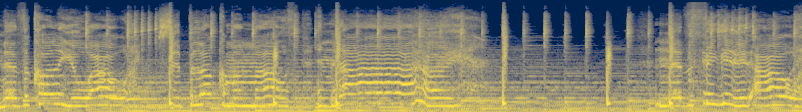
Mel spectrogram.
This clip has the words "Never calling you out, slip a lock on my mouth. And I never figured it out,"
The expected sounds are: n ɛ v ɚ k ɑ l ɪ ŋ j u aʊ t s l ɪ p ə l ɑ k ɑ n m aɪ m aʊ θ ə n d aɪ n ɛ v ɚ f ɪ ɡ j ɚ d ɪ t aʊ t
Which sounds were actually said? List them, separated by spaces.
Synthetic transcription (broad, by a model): n ɛ v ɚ k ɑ l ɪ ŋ j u aʊ t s ɪ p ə l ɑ k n m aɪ m aʊ θ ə n aɪ n ɛ v ɚ f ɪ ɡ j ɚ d ɪ t aʊ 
